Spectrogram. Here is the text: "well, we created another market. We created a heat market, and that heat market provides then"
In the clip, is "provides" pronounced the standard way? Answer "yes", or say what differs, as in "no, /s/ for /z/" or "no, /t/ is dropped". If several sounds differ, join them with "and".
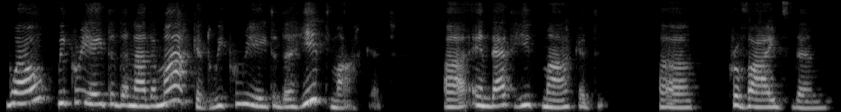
yes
